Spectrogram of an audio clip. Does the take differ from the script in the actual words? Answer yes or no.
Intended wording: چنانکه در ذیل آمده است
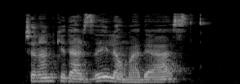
no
